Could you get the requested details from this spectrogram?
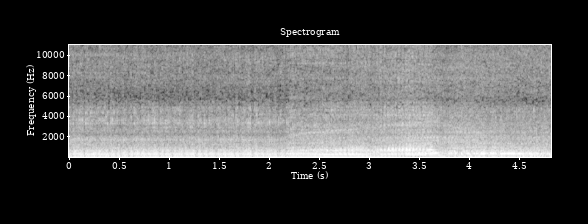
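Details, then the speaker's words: Yamaha 850 V-twin imported from Japan after sitting: revs up unevenly and stumbles, smoothing a little as it warms, still short of power; no internal mechanical noises; rough running possibly from sitting, not confirmed. "it's not quite all there yet but we have confirmed the bike runs not great it could have been could be from sitting for a little while but there's no internal mechanical noises"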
